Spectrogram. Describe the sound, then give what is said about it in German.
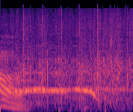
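Audience applause at a live show after a text reading: brisk clapping under a single voice that swoops down and then holds a long, cheering note before it drops away. “Und ein Riesenapplaus an Ina.”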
